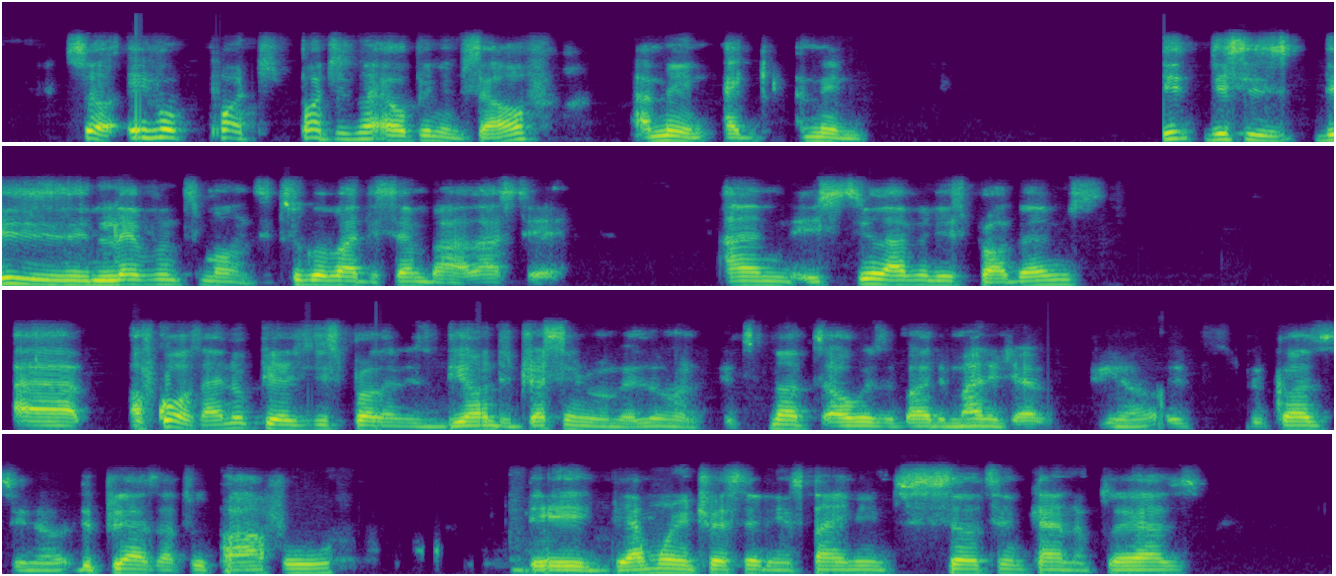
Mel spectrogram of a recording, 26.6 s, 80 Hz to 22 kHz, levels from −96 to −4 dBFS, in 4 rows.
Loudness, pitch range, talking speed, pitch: -20 LUFS, 105-130 Hz, 165 wpm, 115 Hz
